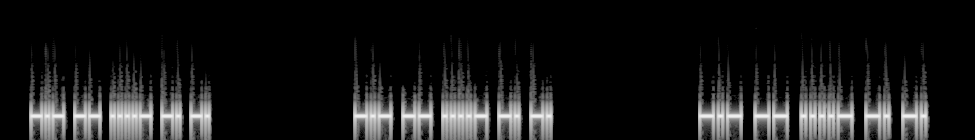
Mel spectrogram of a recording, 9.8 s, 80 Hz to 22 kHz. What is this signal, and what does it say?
Morse code, heard as a keyed tone, about 30 wpm, 700 Hz. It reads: KM4NN KM4NN KM4NN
